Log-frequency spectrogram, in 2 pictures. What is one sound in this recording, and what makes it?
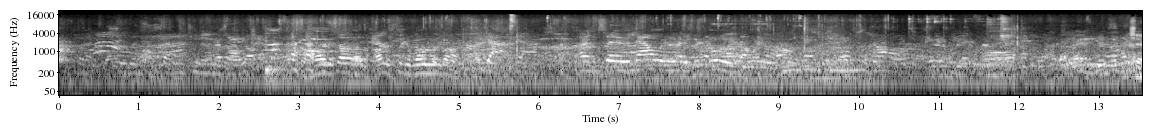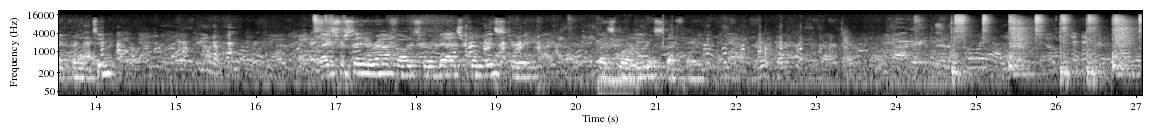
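A live band plays music in a room.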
